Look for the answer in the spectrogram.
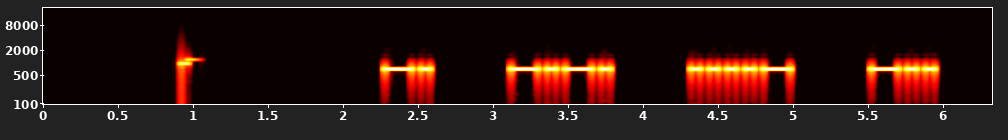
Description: Morse code, heard as a keyed tone, about 20 wpm, spaced as for 11 wpm, 700 Hz. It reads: NC4D
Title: USA Call Signs - 4 Characters - 3x Character Spacing - 20wpm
